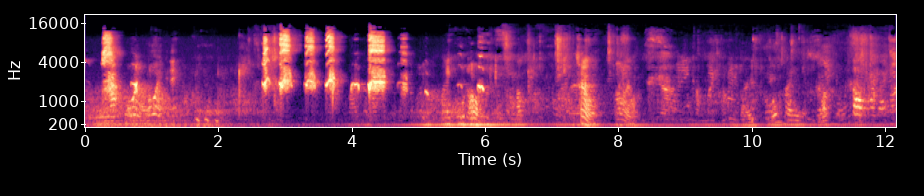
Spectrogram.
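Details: Big male Marcus fights small baby Timo as Tima, angry, screams loudly at him. Rasping grunts give way to a run of sharp, high screeches, followed by scattered squeals and a low background hum.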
